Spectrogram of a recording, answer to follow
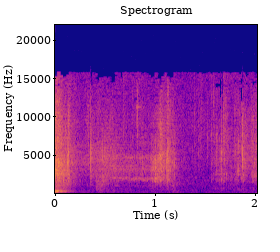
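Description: Faint crinkling and rustling of a clear plastic zip-lock bag as ribbon bows are pulled out of it by hand.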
